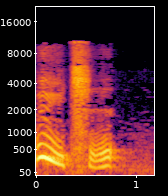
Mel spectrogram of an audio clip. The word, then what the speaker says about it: 尉迟: 唐尉迟恭在此地，这个尉要读尉，如果单独的尉当姓的时候就读成尉，复姓那就读尉迟，所以尉迟恭他的字叫敬德。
